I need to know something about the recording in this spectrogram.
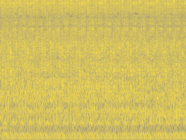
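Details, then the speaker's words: Diesel truck after major repairs were completed, boost tube running well: a steady, even idle with a smooth low rumble and no knocks, misses or air leaks heard. The engine sounds healthy. "truck sounds good. I am proud of myself."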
